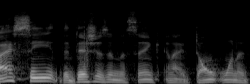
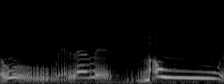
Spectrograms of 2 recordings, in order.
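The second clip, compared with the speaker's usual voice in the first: dog voice, very high-pitched and very slow. Voicing the dog who just arrived: voicing Betty the dog.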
